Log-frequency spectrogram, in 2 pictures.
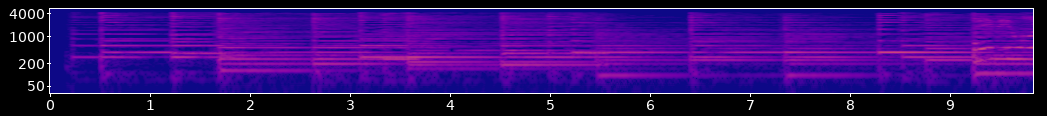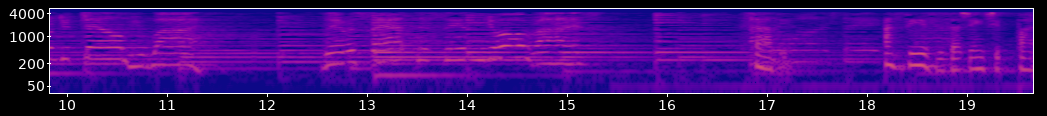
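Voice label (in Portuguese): ROMANTICA SUAVE, Feminino; Telemensagens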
